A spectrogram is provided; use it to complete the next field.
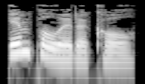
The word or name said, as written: impolitical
